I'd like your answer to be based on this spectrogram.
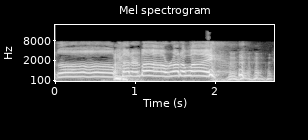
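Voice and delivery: squeaky, very high comic elf; high-pitched mock elfin yelp. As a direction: squeal it like a panicked little elf. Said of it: "elf voice".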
